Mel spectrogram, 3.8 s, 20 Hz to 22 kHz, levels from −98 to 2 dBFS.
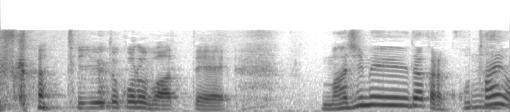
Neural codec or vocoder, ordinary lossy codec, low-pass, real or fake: none; MP3, 64 kbps; 7.2 kHz; real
